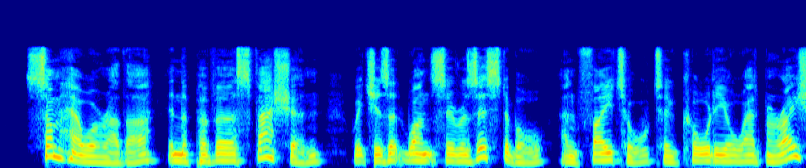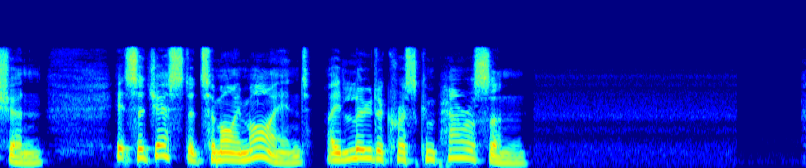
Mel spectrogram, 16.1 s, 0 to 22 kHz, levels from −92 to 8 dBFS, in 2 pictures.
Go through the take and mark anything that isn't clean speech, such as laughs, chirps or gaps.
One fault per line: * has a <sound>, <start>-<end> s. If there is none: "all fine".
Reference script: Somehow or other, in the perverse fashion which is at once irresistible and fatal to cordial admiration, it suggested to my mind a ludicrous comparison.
all fine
